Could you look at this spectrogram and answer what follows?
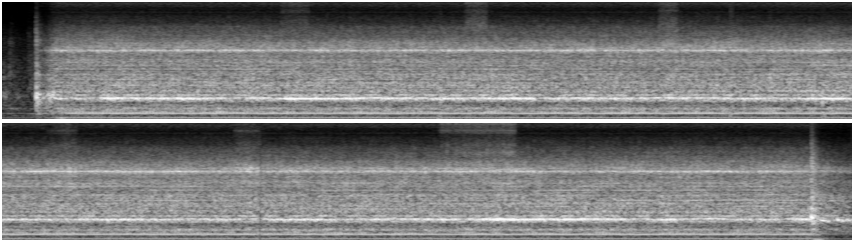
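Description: Wood lathe spinning steadily while a turned piece is parted off, a continuous loud whine with steady engine-like tones and a few brief scraping bursts from the tool, without any speech.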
